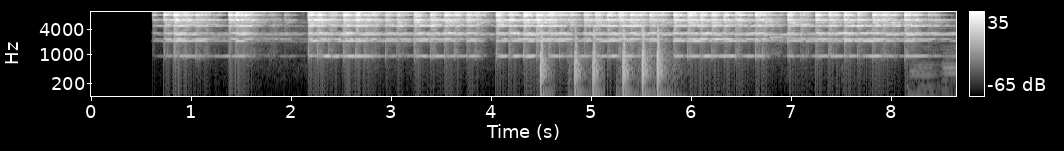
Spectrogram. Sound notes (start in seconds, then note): 0.0 bell rings; 4.5 knocks; 6.4 bell rings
